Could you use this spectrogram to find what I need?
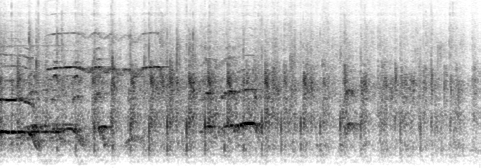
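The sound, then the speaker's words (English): A crowd applauds steadily for several seconds, dense overlapping claps forming a continuous wash of sound with a few whoops and cheers rising above it, fading slightly toward the end. “It's important that you clap”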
